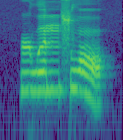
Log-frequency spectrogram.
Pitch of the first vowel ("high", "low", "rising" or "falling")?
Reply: high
